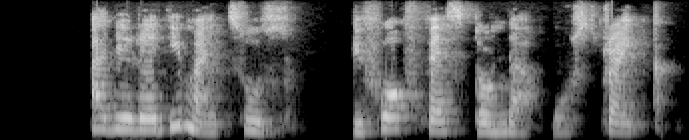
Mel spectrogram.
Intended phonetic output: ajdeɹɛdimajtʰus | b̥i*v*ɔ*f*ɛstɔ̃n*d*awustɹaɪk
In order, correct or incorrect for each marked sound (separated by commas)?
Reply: incorrect, correct, correct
